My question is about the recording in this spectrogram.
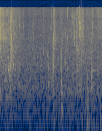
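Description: Faint splashing and lapping of river water, with a few light splashes, as a submerged metal shopping trolley is dragged through the shallows beside a kayak.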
